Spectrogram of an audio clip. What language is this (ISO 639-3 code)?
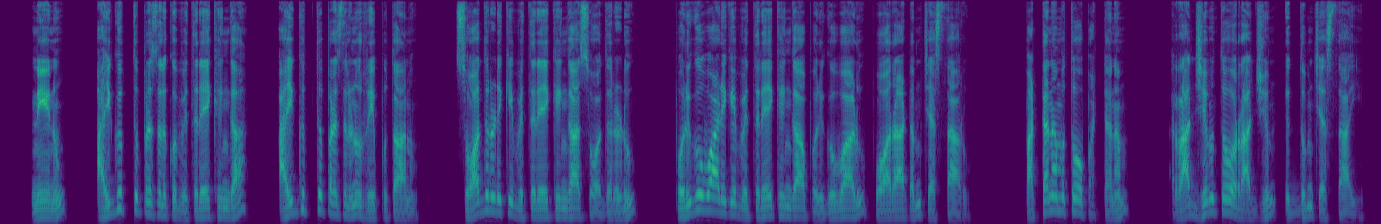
tel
